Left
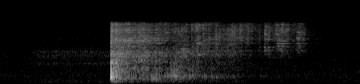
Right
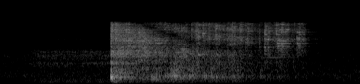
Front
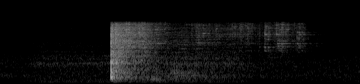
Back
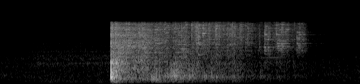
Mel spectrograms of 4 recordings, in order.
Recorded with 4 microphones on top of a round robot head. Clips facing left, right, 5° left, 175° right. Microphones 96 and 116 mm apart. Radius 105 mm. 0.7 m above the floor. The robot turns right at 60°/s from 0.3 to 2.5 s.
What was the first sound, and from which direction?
Breaking glass, 135° left.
